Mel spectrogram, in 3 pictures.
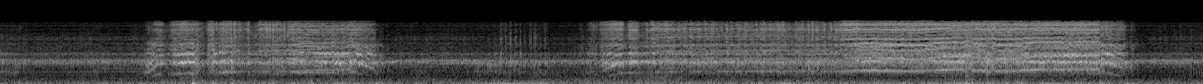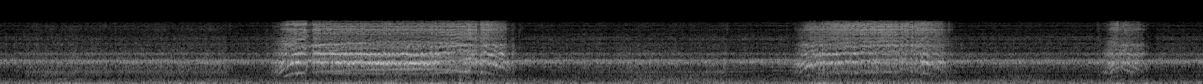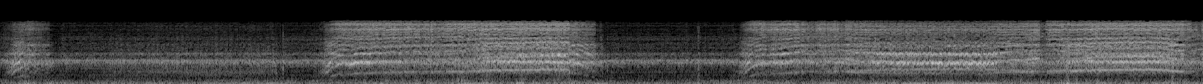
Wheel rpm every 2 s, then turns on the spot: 40, 130, 20, 150, 160, 80, 20, 90, 80, 10, 90, 10, 20, 50, 150, 40, 160, 150.
12-14 16-18 24-26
